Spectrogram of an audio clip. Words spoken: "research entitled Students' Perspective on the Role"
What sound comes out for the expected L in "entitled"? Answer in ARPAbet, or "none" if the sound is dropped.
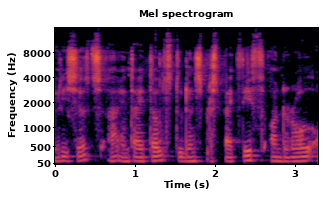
L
